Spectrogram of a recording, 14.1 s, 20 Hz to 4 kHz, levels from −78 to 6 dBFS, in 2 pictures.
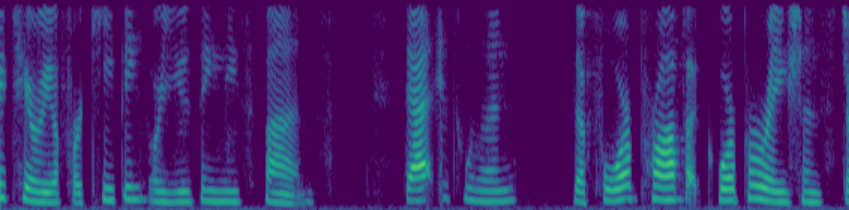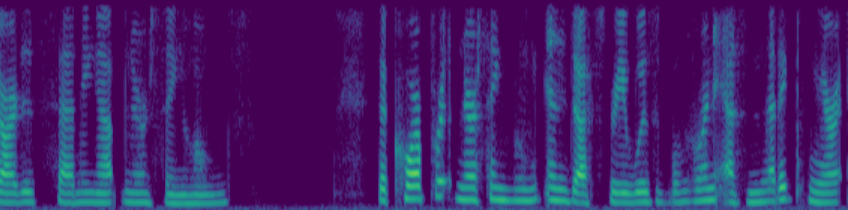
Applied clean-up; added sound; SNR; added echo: neural diffusion model UNIVERSE++.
